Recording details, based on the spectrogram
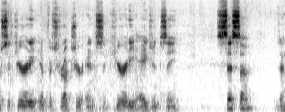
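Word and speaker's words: CISA: letter with cyber security infrastructure and Security Agency sisa is that how you say it yes sir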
